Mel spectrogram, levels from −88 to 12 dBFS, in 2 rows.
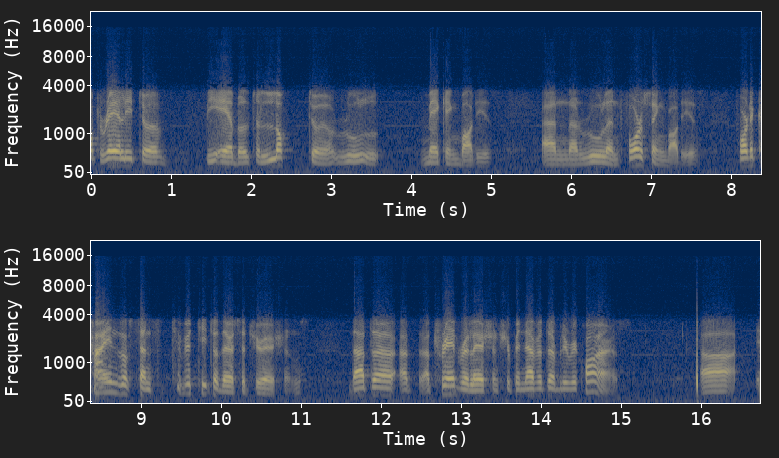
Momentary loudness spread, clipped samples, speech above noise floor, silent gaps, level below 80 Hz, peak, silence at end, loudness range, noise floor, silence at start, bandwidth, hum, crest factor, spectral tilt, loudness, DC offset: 14 LU; under 0.1%; 33 dB; none; -66 dBFS; -4 dBFS; 0 s; 6 LU; -57 dBFS; 0 s; 15.5 kHz; none; 22 dB; -4 dB/octave; -24 LUFS; under 0.1%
